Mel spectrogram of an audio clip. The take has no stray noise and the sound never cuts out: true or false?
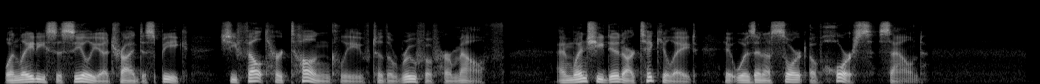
true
